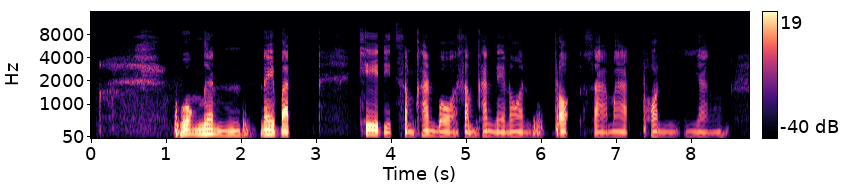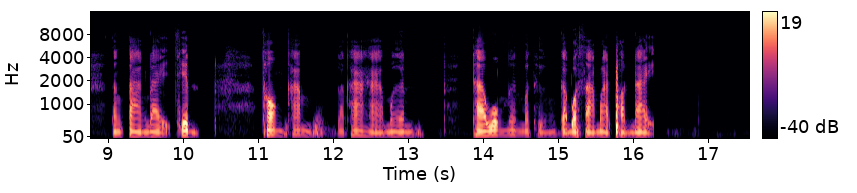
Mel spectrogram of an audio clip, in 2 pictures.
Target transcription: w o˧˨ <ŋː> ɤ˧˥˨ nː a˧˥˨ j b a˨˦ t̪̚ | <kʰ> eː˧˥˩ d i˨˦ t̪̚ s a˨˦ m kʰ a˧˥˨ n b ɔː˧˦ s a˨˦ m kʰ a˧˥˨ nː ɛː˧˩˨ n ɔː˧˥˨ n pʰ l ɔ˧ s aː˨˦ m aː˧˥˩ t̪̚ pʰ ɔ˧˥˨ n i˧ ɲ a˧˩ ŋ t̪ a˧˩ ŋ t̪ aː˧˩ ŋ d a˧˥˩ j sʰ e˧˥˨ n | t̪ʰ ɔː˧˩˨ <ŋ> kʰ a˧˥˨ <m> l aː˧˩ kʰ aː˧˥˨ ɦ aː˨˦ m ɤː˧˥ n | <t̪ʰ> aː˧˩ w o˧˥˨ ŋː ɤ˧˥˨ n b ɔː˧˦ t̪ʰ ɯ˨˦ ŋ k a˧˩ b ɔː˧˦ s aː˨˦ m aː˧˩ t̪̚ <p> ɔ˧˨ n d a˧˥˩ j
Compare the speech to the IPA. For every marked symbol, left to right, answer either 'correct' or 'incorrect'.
correct, correct, correct, correct, correct, incorrect: pʰ

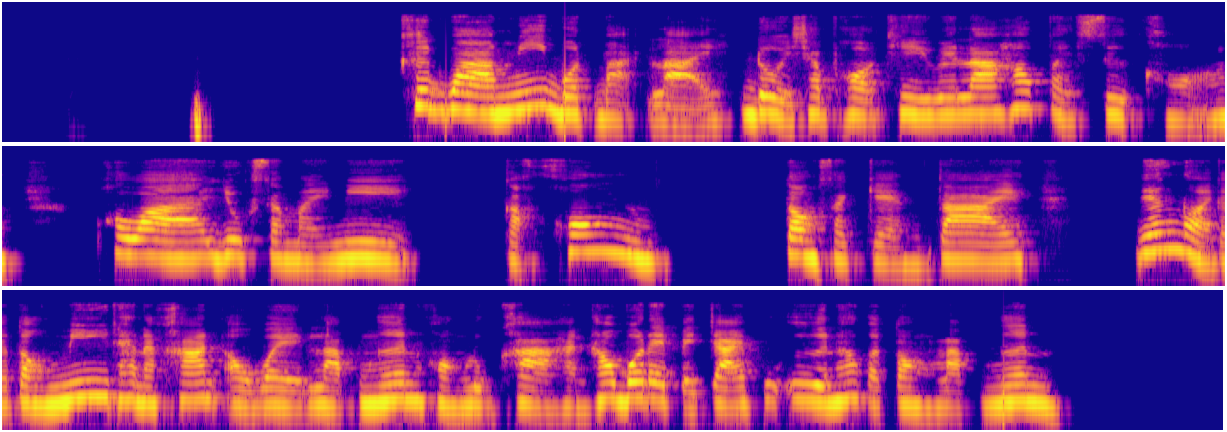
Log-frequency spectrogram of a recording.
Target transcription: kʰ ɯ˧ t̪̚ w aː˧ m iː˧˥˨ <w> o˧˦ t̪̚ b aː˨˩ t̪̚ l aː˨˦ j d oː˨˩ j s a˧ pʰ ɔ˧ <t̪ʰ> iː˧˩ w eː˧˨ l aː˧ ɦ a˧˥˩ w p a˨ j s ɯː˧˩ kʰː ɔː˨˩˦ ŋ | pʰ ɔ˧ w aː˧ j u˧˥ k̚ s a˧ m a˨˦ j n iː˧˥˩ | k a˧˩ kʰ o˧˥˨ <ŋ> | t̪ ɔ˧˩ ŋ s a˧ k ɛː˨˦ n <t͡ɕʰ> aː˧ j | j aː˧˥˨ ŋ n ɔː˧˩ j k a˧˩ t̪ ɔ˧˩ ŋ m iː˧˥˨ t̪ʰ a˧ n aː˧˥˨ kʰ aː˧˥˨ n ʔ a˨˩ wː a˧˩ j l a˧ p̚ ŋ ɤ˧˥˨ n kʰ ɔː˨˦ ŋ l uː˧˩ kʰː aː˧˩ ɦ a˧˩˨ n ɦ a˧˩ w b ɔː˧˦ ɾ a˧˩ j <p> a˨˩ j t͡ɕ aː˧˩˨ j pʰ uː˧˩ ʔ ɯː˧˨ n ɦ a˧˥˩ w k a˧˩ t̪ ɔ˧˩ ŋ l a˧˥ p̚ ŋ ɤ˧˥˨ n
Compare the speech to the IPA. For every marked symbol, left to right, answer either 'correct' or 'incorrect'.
incorrect: b, correct, correct, incorrect: t͡ɕ, correct

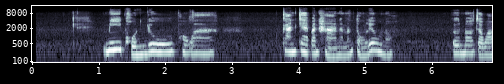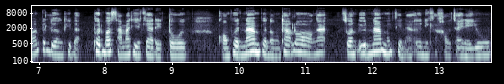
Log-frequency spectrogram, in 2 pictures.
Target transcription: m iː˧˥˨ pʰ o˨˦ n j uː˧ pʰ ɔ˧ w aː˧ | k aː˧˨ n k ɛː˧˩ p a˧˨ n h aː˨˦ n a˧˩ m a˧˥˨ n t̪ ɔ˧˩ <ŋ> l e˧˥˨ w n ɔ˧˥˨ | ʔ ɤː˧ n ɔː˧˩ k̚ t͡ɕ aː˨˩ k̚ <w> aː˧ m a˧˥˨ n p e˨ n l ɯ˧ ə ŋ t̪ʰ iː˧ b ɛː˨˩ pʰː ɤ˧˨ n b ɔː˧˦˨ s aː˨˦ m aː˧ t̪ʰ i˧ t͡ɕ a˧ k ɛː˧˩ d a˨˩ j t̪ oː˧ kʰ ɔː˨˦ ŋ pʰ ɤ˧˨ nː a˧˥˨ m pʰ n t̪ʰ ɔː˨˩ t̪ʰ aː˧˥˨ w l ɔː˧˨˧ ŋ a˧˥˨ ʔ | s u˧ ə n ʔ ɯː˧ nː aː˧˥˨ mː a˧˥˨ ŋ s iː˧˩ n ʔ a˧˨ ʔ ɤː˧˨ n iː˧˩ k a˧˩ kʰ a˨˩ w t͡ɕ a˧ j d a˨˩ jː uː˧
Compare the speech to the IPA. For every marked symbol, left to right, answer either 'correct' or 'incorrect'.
correct, correct

